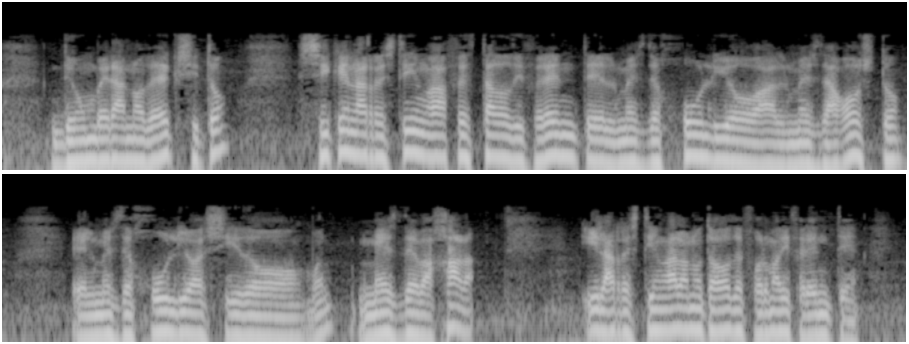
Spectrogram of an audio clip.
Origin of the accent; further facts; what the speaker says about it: Asturias, Spain; y desde Asturias, que soy asturiano, a Tenerife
